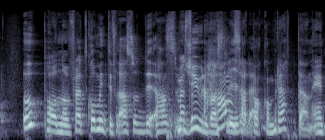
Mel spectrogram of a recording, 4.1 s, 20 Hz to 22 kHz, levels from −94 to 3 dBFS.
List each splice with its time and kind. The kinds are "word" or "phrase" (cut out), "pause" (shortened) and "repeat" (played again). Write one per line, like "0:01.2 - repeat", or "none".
0:01.1 - word
0:01.4 - word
